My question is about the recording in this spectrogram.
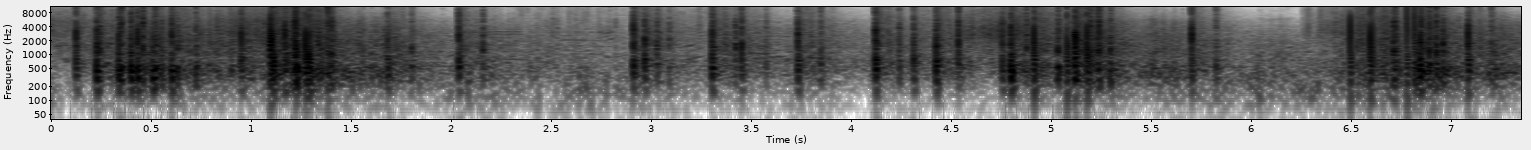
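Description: Fireworks display: aerial shells bursting one after another, with clusters of many rapid sharp pops coming in waves every second or two.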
